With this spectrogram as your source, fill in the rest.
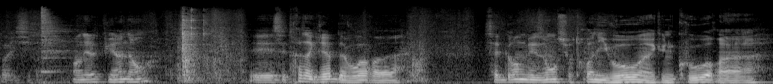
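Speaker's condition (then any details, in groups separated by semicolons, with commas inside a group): No condition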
